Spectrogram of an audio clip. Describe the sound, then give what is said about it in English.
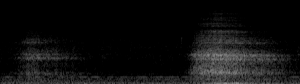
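A person takes a deep breath, heard as two quiet airy breath sounds. The second is longer and louder. “First, let's all just take a deep breath.”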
